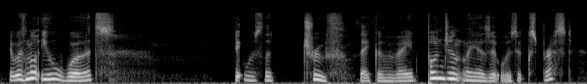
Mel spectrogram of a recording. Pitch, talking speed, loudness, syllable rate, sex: 200 Hz, 165 wpm, -19 LUFS, 5.2 syllables/s, female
